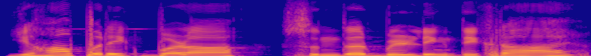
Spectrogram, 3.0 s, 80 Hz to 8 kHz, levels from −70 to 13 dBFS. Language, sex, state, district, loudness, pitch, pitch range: Hindi, male, Jharkhand, Ranchi, -12 LUFS, 180 Hz, 165-210 Hz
